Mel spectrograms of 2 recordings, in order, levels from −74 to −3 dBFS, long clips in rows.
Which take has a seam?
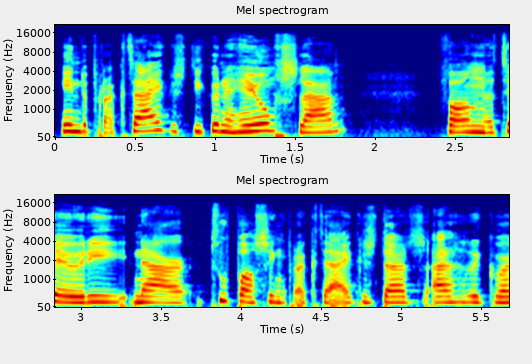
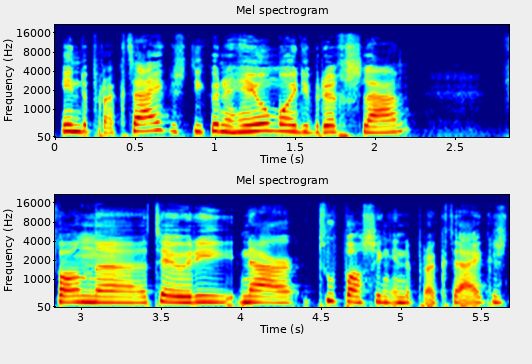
first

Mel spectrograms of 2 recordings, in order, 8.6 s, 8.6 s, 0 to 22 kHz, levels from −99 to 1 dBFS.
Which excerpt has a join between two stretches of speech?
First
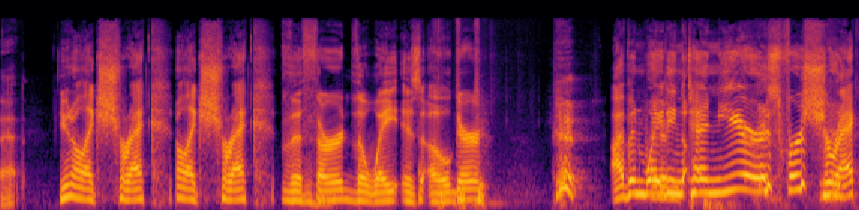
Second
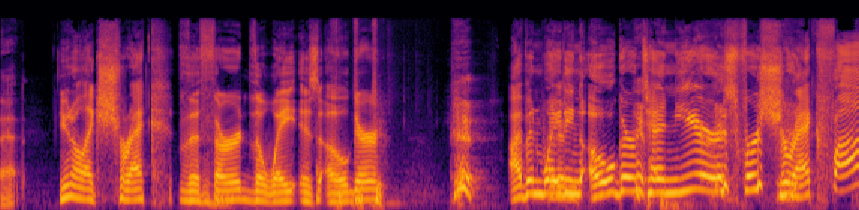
first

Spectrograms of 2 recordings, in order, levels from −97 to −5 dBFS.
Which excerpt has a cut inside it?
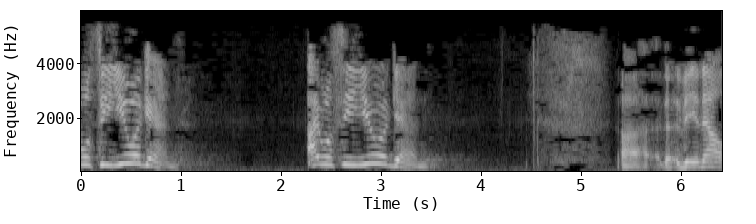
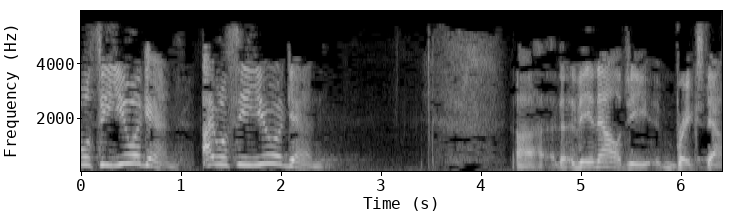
second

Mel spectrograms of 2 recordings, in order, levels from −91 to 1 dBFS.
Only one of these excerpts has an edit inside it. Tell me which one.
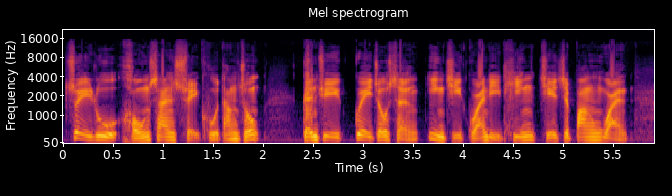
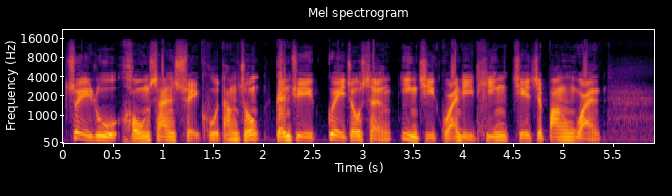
second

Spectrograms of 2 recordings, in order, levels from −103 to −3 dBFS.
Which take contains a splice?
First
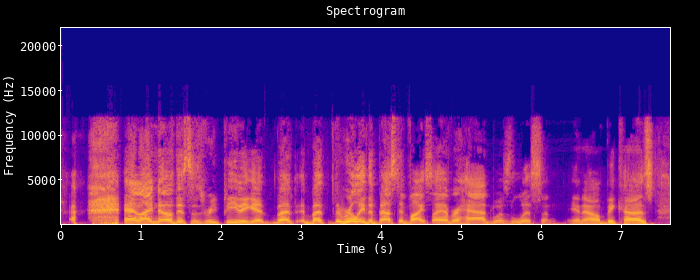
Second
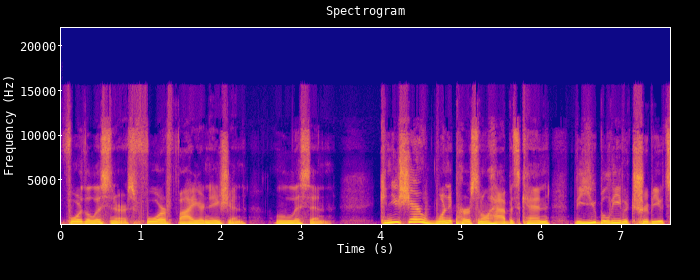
second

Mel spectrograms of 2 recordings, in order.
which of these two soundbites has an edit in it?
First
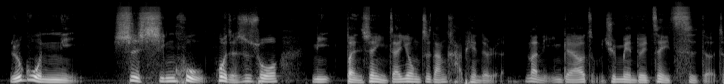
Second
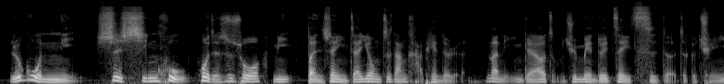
second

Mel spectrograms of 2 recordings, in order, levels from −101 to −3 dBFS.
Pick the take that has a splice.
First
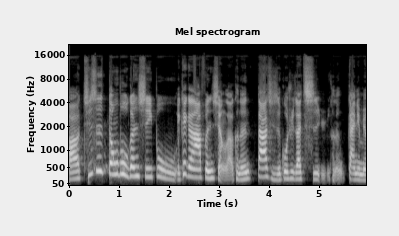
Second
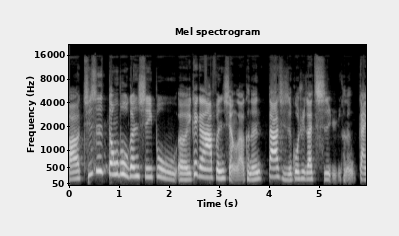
first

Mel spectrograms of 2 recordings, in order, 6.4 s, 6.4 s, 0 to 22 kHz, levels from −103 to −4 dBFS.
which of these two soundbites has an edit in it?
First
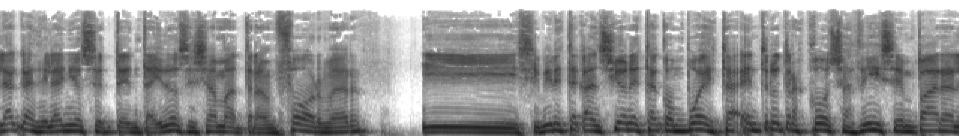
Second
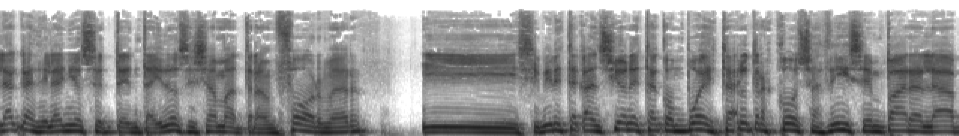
second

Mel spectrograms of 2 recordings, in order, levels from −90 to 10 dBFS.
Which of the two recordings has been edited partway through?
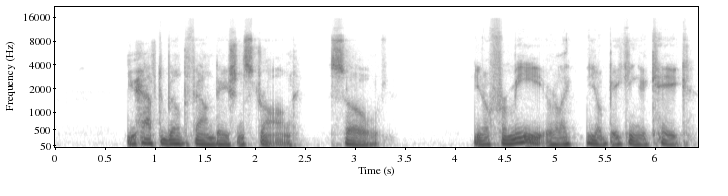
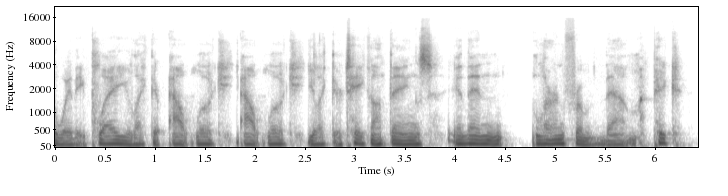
second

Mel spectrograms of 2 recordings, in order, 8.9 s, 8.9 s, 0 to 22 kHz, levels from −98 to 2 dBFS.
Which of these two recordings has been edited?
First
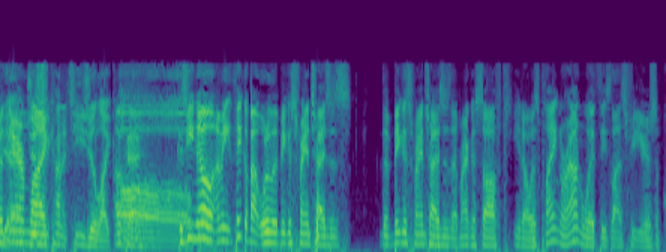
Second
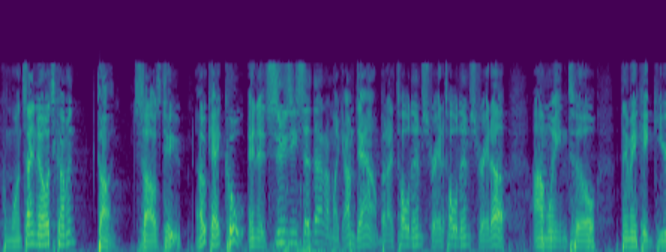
second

